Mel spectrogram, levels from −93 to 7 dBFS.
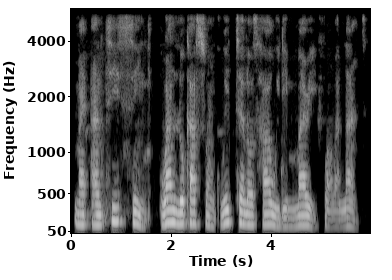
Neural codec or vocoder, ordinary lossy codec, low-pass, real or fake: none; none; 5.4 kHz; real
